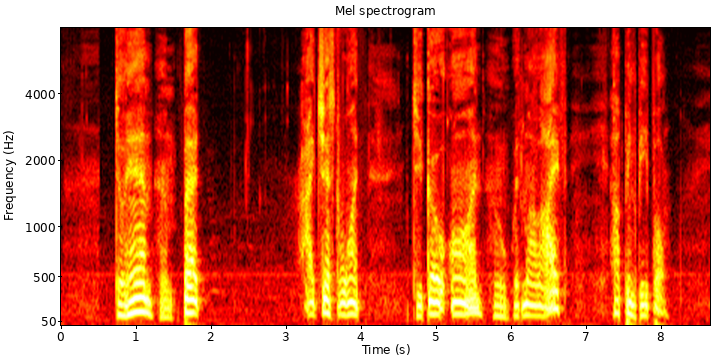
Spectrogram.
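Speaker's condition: Vocal cord damage; one vocal cord paralyzed, other works very little

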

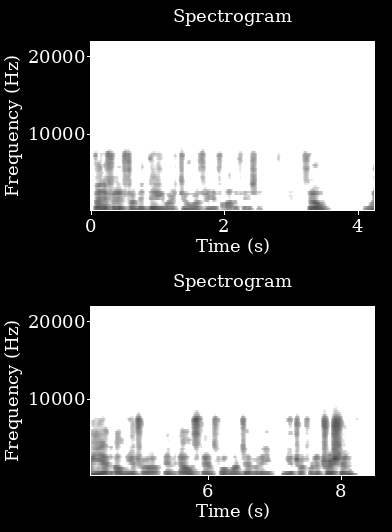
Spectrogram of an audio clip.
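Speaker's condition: No condition

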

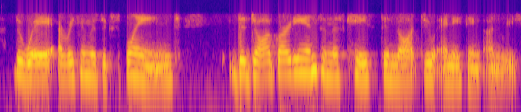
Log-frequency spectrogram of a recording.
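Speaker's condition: No condition

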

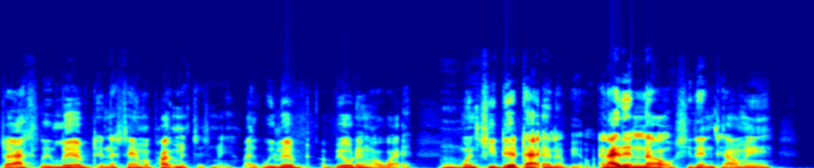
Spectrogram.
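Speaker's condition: Hearing loss with speech impediment; only comfortable speaking within last year or so

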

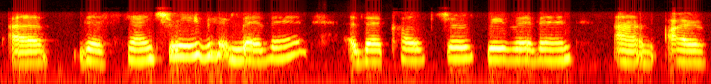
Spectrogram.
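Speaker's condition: ALS; tongue affected

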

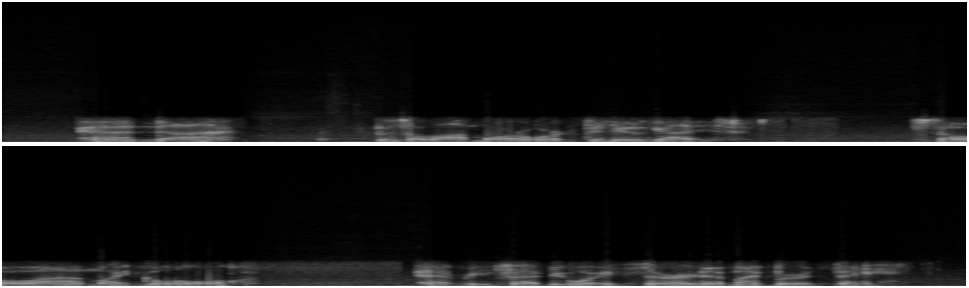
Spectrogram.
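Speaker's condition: ALS; right arm twitching onset, spread to all limbs, three years before diagnosis, not bulbar; spread to shoulders and breathing, on two of three approved treatments, one for four years; breathing affected, speech slightly affected

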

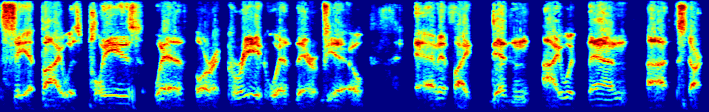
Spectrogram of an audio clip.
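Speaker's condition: Spasmodic dysphonia; acquired rare neurological voice disorder, adult onset; recovered a good bit since onset, able to do interview; weakened voice, at onset trouble speaking, could barely use voice, spoke little to protect it

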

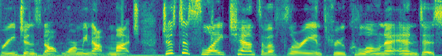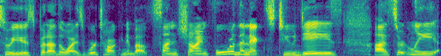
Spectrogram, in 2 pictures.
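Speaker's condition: No condition

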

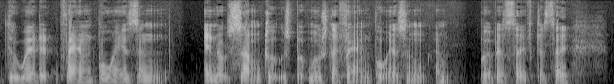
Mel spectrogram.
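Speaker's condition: Deaf; relies on subtitles rather than audio

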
